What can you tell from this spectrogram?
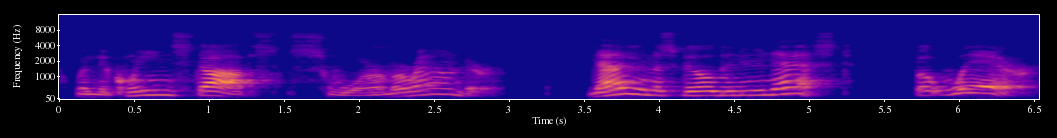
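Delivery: put-on lively picture-book read-aloud to kids; reading to children. Reading the bee story aloud to the children, animated.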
